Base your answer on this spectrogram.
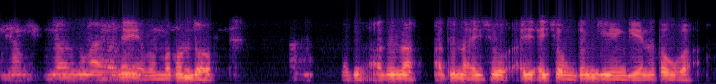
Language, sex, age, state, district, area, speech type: Manipuri, male, 45-60, Manipur, Imphal East, rural, conversation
